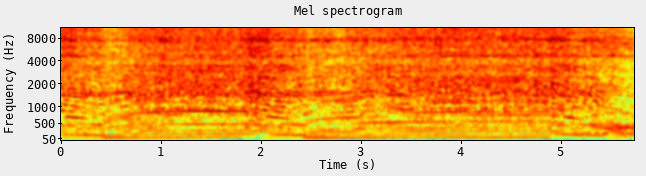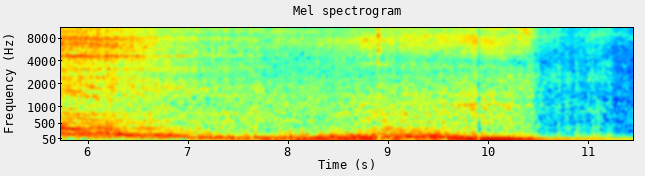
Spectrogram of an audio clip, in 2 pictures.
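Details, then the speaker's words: Old Yamaha Jupiter Z (like Vega R New) after carburetor fix: engine formerly roared and hesitated at mid RPM; idle normal, now revs up and down smoothly through mid revs with no stumble or flat spots. "Ini kita nyalakan mesinnya yang awalnya ngorok saat RPM tengah. Langsamnya normal ya. Bisa kasih lihat suaranya tanpa digas pun ya. Kita tes sekarang kita betot. Tidak ada kosong-kosong."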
